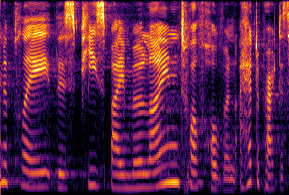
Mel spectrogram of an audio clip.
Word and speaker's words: Merlijn Twaalfhoven: And so I like to say it as many times as I can, Merlijn Twaalfhoven.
